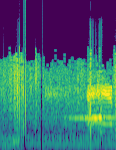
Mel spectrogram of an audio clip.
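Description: Scanner radio hiss and static with a few sharp clicks as a transmission keys up. A radio voice starts coming through near the end.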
